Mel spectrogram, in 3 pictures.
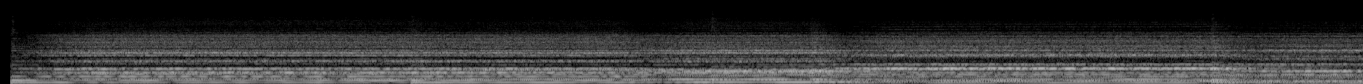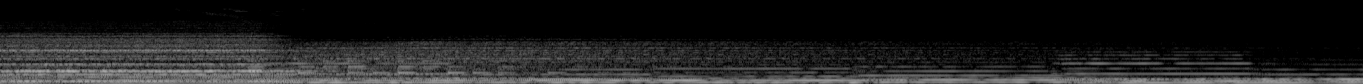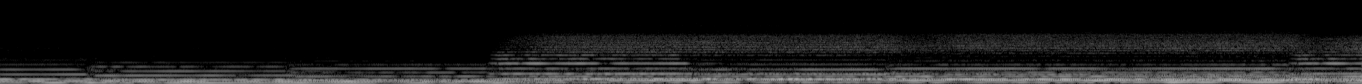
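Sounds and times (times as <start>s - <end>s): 
church music: 0.1s - 40.8s.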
